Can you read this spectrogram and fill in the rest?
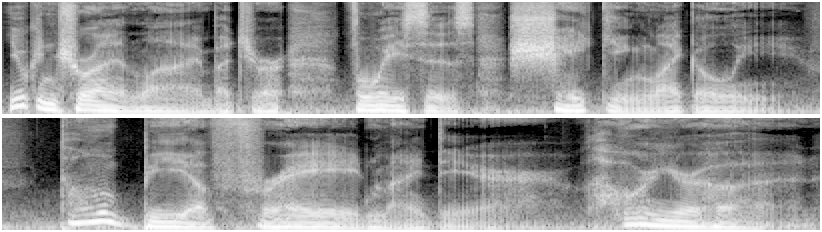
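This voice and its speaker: A man playing a sly, menacing, seductive dark sorcerer in an ASMR fantasy roleplay, with a breathy, gravelly voice and a theatrical, teasing, silky delivery. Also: rumbling low, big pitch swings, drawn-out words, a little hiss or hum, exaggerated voice. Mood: sly, coaxing. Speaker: voice actor.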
